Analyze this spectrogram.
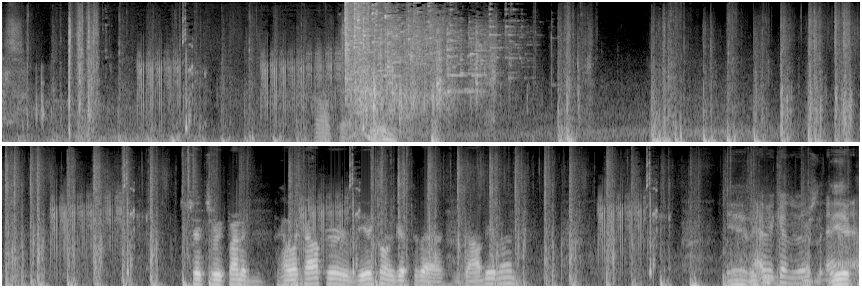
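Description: Footsteps thud quickly on hard ground and gravel.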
